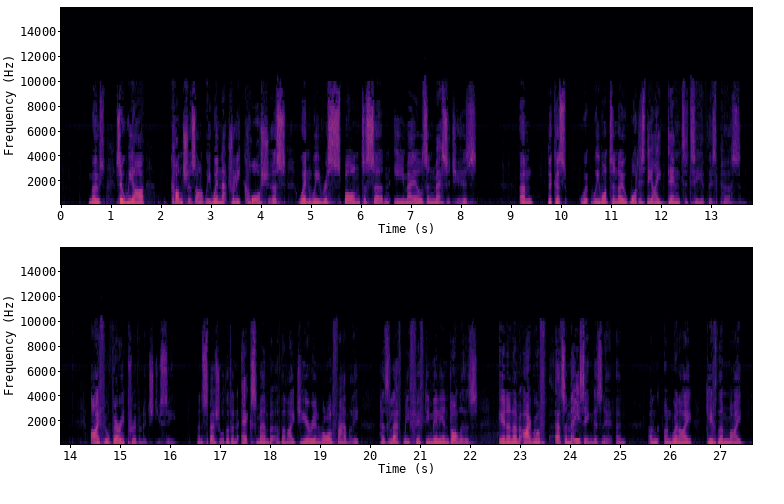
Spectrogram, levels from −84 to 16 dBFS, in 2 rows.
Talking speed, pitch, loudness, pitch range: 150 wpm, 150 Hz, -37 LUFS, 135-185 Hz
